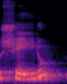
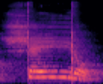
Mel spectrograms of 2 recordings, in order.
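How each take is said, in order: First: Said in the usual way. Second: "cheiro" very slow, as chei-ro; teacher sounding out chei-ro slowly; syllable by syllable. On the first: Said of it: "tá escrito cheiro". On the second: Shown as a demonstration. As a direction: stretch "cheiro" out, holding the ei. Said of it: "bate a palminha aí das sílabas".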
